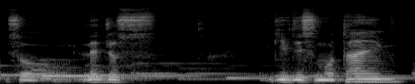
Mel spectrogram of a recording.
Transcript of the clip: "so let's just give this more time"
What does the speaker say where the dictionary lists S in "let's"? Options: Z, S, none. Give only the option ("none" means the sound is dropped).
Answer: none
